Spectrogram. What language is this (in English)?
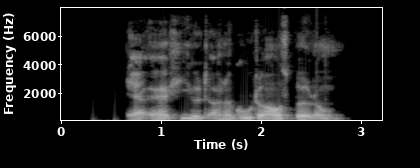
German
